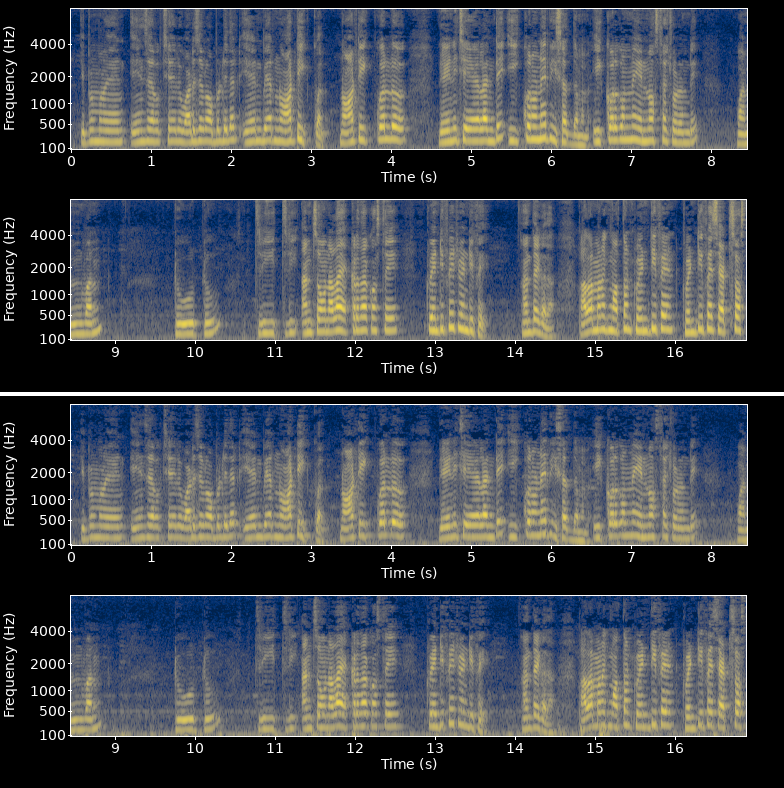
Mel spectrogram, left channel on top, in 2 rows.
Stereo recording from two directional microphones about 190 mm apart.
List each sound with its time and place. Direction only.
0.1 s speech: 40° left (ahead or behind)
